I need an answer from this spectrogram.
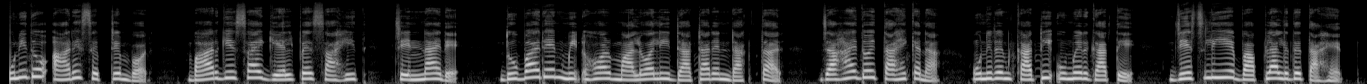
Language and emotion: Santali, neutral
